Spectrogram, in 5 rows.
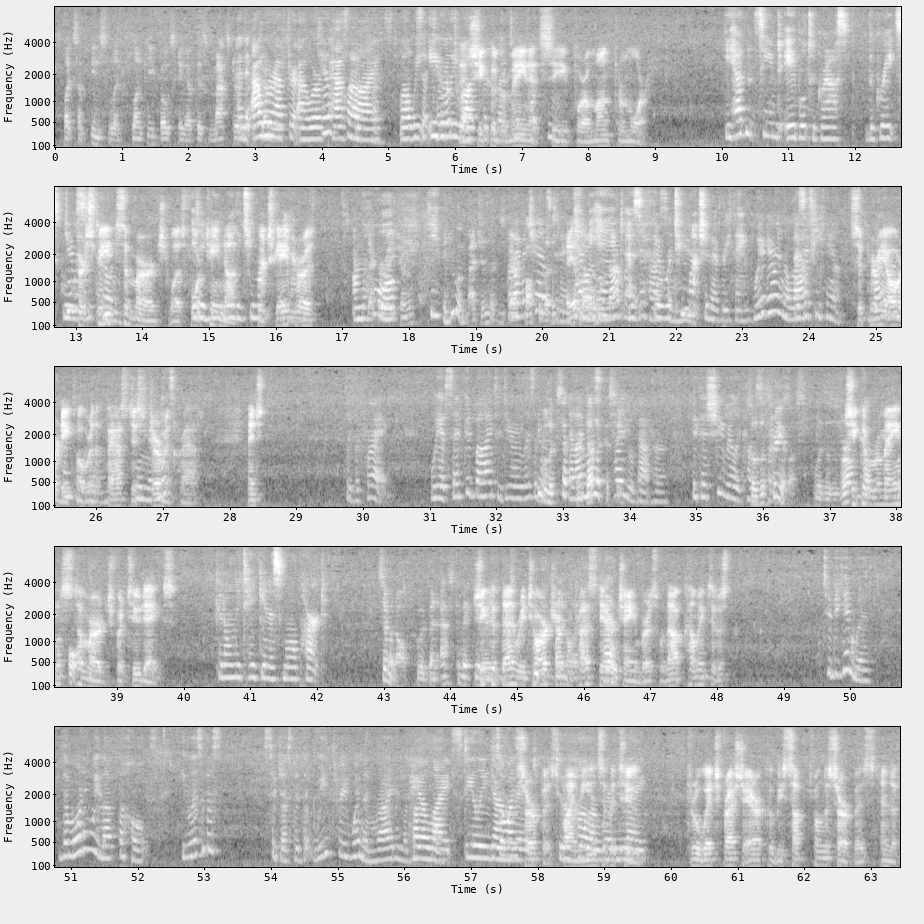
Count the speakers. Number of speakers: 5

